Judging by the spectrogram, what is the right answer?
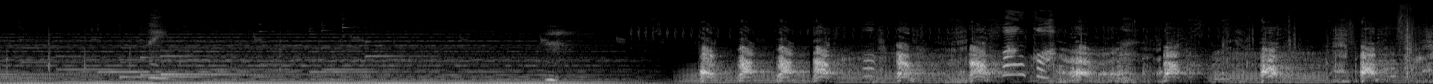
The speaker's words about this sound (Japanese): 危ないよ。そいつ誰にでも吠えるし、誰でも噛むから。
